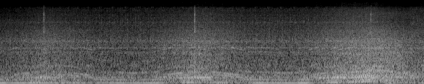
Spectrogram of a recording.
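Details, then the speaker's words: Daimler 4.0 V8, first run since 2016 after sitting: deep V8 blips up and falls back a few times, picking up cleanly and settling without stumbling; runs and sounds healthy. "it runs and it sounds great"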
